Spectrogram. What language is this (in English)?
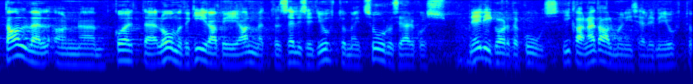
Estonian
